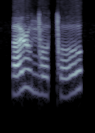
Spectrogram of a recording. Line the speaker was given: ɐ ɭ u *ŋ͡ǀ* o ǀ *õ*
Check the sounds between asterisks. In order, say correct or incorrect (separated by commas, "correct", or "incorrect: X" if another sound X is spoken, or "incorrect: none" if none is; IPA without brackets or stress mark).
correct, incorrect: o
